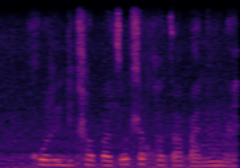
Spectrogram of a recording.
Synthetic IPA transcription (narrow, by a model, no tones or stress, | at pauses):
χʊrɪdit͡ɬʰɔpat͡sot͡ɬʰɛq͡χʰɔt͡saban̩ːna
